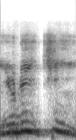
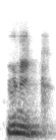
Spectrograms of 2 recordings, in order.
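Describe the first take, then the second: First: The word ends with an added vowel sound. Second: The word ends sharply on the k sound. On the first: The speaker calls it wrong. "சில பேர் யூனிக்கி யூனிக்கின்னு சொல்லுவாங்க" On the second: The speaker calls it right. "அப்படி சொல்லிடக்கூடாது"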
